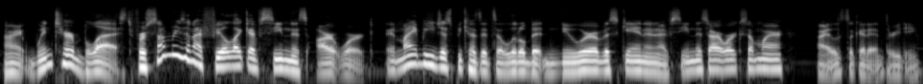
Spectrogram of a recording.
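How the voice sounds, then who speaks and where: A man's voice: on the low side, no room sound. A man giving casual reaction commentary as a video host, thinking aloud in informal, slangy language.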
